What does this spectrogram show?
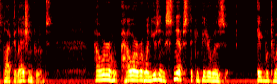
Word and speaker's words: SNP: The same research group again studied the original research database, measuring instead genetic variation of 650,000 single nucleotide polymorphisms, referred to as SNP and pronounced SNP.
